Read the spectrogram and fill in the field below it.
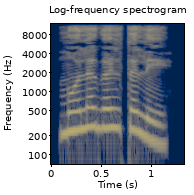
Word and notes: ಮೊಲಗಳ್ತಲೆ: Kannada

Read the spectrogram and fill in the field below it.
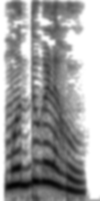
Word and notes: ಮೊದ್ದುಗಳಹು: Kannada

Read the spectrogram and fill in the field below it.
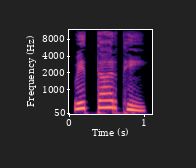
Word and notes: ವೈಧೃತಿ: Kannada

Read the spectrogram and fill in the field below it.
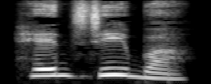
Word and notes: ಹೆಜೀಬು: hejību

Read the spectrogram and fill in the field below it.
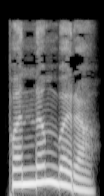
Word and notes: ಪನ್ನಂಬರ: pannambara

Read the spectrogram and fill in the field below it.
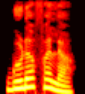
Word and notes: ಗುಡಫಲ: guḍa phala

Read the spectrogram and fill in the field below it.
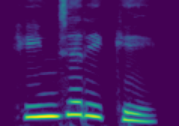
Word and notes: ಹಿಂಜರಿಕೆ: hinjarike

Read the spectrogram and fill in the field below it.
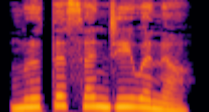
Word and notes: ಮೃತಸಂಜೀವಿನಿ: Kannada

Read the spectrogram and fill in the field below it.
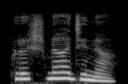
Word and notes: ಕೃಷ್ಣಜೇನು: křṣṇa jēnu

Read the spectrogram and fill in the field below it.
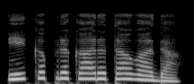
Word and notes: ಏಕಪ್ರಕಾರತಾವಾದ: ēkaprakāratāvāda

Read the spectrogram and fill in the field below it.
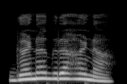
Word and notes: ಗಣಗ್ರಹಣ: gaṇagrahaṇa

